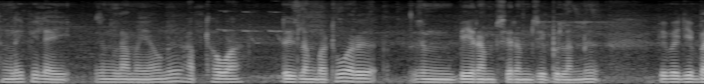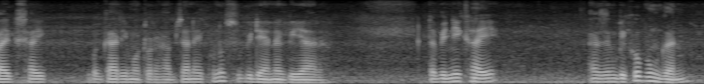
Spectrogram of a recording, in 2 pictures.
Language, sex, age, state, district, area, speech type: Bodo, male, 18-30, Assam, Baksa, rural, spontaneous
